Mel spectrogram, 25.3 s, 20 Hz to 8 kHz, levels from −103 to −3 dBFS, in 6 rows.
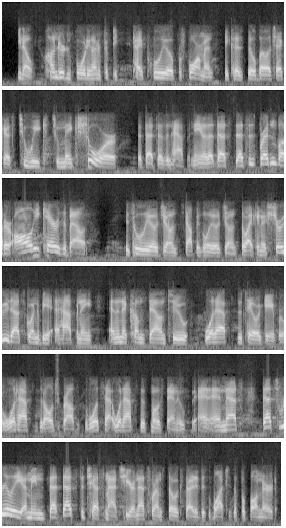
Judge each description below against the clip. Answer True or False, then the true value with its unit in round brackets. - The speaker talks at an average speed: False (225 wpm)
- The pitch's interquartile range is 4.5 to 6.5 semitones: False (2.7 semitones)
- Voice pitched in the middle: False (115 Hz)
